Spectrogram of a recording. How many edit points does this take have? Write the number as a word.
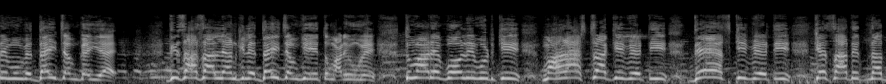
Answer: zero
